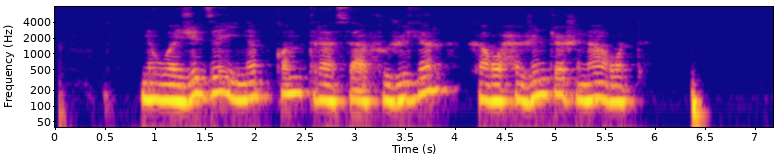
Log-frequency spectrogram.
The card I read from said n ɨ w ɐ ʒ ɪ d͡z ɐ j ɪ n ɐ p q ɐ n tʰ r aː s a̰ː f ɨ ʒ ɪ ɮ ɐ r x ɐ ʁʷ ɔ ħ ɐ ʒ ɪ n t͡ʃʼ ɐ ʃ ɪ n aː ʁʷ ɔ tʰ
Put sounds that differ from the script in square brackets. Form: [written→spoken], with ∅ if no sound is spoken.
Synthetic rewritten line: n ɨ w ɐ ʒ ɪ d͡z ɐ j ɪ n ɐ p q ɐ [n→m] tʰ r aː s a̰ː f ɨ ʒ ɪ ɮ ɐ r x ɐ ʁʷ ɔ ħ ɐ ʒ ɪ n t͡ʃʼ ɐ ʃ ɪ n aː ʁʷ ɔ tʰ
